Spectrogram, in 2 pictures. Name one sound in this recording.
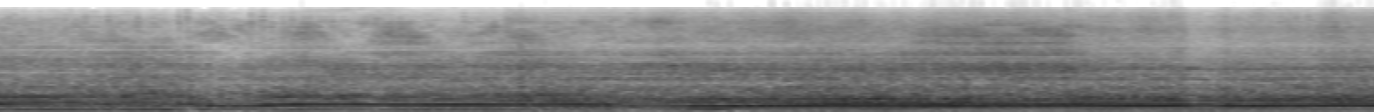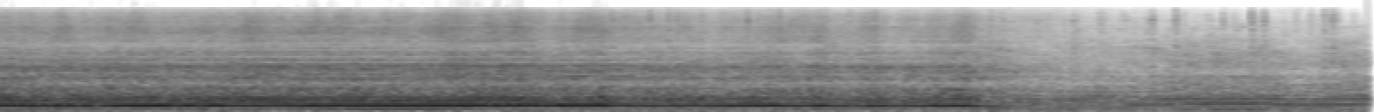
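A big truck engine roars loudly as it revs hard.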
